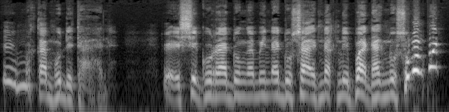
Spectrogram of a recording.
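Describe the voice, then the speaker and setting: An actor playing a cowardly village captain in Ilocano radio comedy, stammering and whining with a Filipino accent. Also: male voice, fairly high pitch, wildly swooping pitch, brisk, fairly bright tone, no room sound, clean studio sound, exaggerated voice. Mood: flustered, evasive. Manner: stammering, repeated "eh".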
